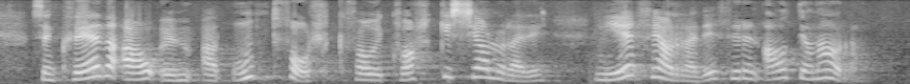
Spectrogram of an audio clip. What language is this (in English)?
Icelandic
